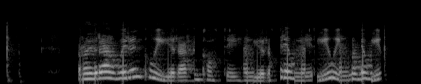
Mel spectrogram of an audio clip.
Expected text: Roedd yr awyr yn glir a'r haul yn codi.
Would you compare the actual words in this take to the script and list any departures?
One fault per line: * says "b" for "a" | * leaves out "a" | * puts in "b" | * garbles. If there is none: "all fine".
* leaves out "haul"
* garbles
